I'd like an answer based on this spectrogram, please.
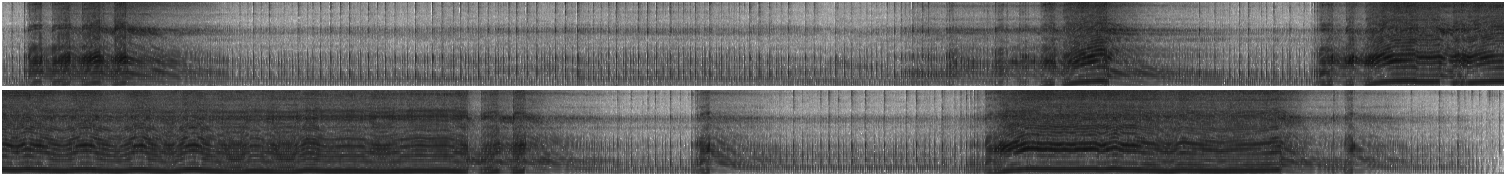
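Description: Two-stroke chainsaw revving and idling by turns. In two long spells at high speed, the second half of the way in and again near the end, the pitch sags and wavers as if the chain is under load in wood. There are short blips of throttle in between, and the sound cuts off at the end.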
